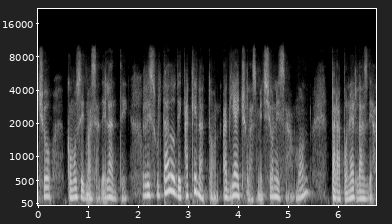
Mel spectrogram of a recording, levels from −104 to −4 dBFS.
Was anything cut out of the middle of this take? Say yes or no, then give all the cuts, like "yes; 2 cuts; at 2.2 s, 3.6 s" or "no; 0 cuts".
yes; 4 cuts; at 0.9 s, 2.1 s, 2.9 s, 4.2 s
